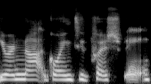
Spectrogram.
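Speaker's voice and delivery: acted firm manner. Retelling how they warned off a persistent fan: imitating own firm warning. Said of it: "very firm and everything".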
